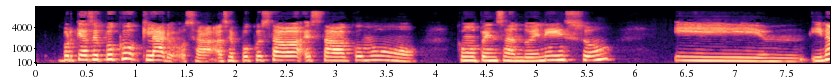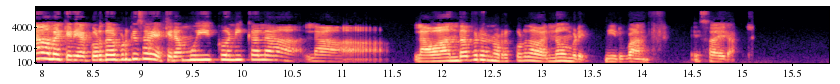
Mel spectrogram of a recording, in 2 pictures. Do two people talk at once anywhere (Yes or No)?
No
